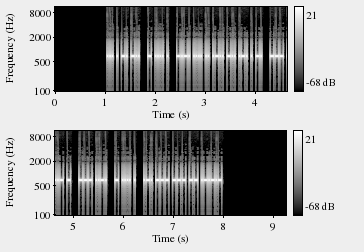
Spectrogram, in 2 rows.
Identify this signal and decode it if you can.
Morse code, heard as a keyed tone, about 49 wpm, 700 Hz. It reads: SEND THE CHILDREN OUT OF THE ROOM.
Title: Sentences from Top 1500 Words 50wpm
